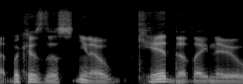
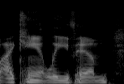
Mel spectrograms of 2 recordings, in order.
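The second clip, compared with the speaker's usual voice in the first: put-on sobbing voice, quieter; 6 dB quieter than usual. Retelling a film scene where a grieving mother begs at the casket: imitating a crying mother. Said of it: "crying and losing her mind".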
